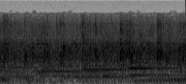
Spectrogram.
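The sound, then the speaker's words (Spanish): An audience at a church service claps steadily in a dense, continuous wash of applause for the Lord, with sustained tones from instruments or voices humming underneath and no clear speech. “Las añadiduras son las bendiciones que vienen cuando tú le obedeces un aplauso al Señor.”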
